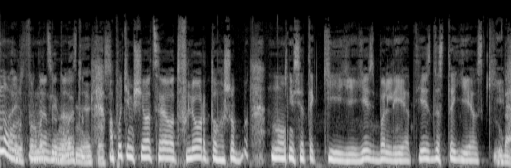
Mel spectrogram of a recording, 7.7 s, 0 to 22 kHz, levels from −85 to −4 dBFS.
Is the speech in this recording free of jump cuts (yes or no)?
no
